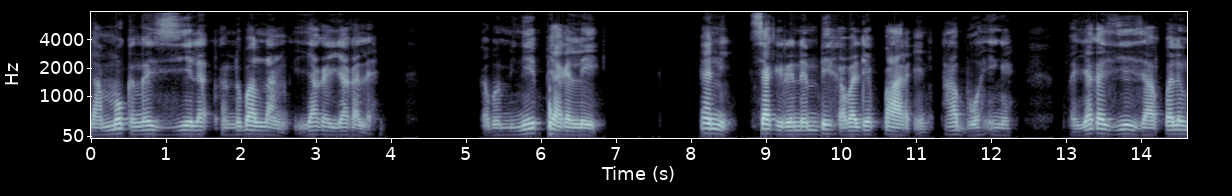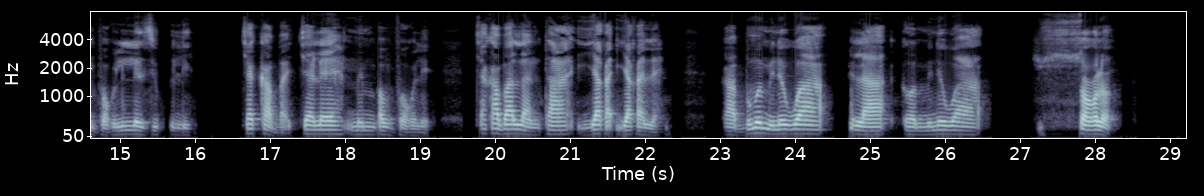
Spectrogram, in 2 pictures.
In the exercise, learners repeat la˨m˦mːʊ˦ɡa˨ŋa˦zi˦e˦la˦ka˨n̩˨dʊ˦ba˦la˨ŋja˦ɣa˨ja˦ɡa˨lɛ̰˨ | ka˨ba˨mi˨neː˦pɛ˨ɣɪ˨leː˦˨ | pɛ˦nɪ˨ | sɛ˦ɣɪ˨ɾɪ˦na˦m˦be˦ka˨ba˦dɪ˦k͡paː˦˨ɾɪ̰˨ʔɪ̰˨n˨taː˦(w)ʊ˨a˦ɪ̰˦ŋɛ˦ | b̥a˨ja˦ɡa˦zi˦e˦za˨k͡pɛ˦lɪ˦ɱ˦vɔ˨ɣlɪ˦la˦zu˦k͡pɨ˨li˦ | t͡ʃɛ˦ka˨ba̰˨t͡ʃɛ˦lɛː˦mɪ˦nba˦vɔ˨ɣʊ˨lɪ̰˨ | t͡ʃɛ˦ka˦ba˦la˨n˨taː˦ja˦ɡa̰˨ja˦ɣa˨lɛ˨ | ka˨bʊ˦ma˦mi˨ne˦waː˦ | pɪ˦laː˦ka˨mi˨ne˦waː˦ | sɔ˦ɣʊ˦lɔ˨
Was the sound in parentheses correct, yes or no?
no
